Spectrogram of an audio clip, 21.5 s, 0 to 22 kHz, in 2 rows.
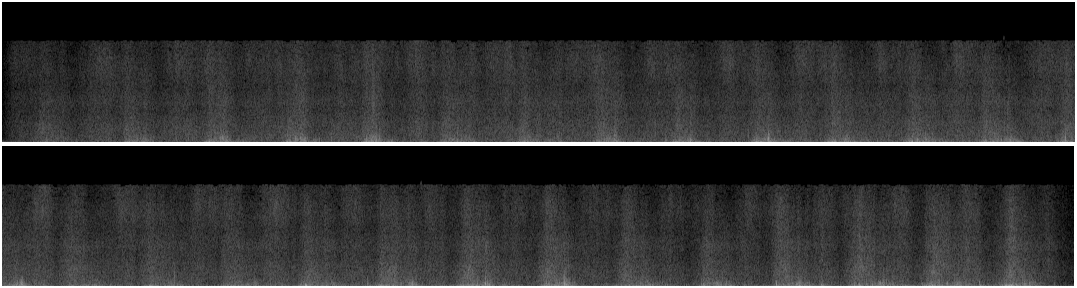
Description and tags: Footsteps in ball gown
The sound of a heavy dress moving along with footsteps.
Recorded with AT2035
footsteps, moving, movement, textile, dress, cloth, taffeta, ball-gown, walk, tulle, rustle, fabric, clothes, walking, rustling, clothing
